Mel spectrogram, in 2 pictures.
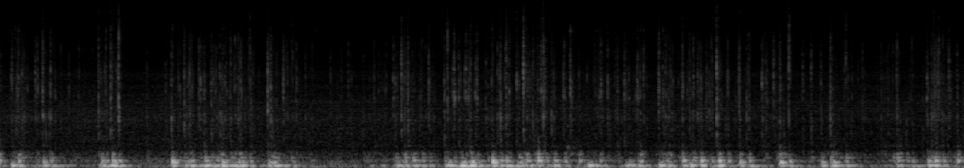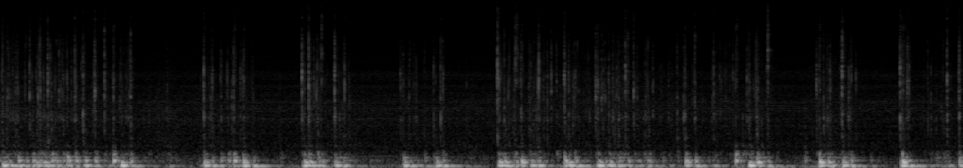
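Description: Typing on a computer keyboard: quick runs of keystroke clicks, each with a dull low thud, broken by a few pauses of a second or two.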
